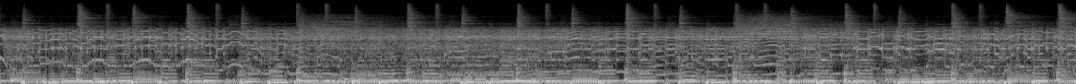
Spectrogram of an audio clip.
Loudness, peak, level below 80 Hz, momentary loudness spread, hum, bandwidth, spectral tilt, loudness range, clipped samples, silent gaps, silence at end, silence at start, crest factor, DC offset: -20 LUFS; -6 dBFS; -30 dBFS; 2 LU; none; 19 kHz; -5 dB/octave; 1 LU; under 0.1%; none; 0 s; 0 s; 14 dB; under 0.1%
